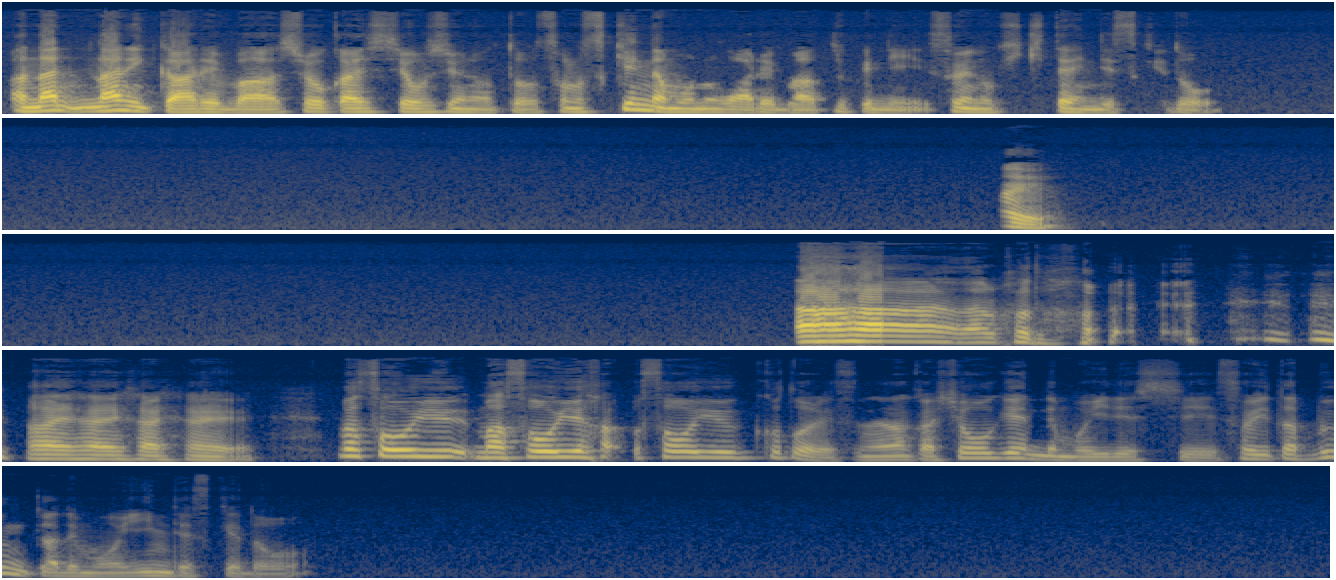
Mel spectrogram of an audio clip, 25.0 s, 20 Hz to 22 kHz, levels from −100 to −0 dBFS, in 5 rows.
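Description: From 0.07 to 0.7 s, input gain was likely set too high, causing microphone overload: speech peaks ran about 3 dB past the converter's limit and were flattened, giving a harsh, crackling edge. At 1.02 s, call software likely cut the microphone input volume in one step, so voice and background drop together by about 3 dB.

From 12.98 to 13.29 s, further overload likely clipped the peaks, again about 3 dB, across a larger share of the waveform, making the crackle heavier. At 13.29 s, right after that distortion, the volume was likely stepped down again, about 8 dB, a sudden drop. At 17.37 s, another step down, likely from the same automatic gain control, lowers the level by only about 1 dB.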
